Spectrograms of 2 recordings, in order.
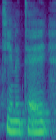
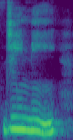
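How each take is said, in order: First: The name is said with three syllables. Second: The name is said with two syllables. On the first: The speaker calls it wrong. "I keep pronouncing it wrong" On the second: The speaker calls it right. "but it's Jeannie, not Gina Tay"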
